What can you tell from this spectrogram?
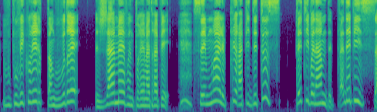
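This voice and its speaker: A man's voice: very high voice, animated, moderate pace, a bit bright, no echo, clean studio sound, voice pushed up. A woman voicing a cheeky, boastful little gingerbread man who taunts in a sing-song way. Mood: boastful taunting.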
